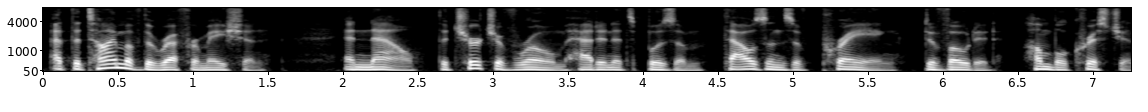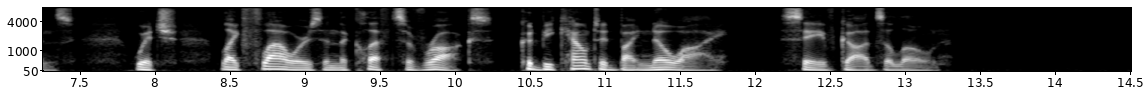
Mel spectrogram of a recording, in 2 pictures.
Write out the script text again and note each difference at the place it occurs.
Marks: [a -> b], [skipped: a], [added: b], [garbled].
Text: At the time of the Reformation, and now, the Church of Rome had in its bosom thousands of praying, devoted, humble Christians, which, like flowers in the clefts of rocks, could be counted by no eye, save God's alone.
At the time of the Reformation, and now, the Church of Rome had in its bosom thousands of praying, devoted, humble Christians, which, like flowers in the clefts of rocks, could be counted by no eye, save God's alone.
